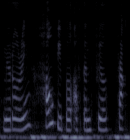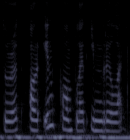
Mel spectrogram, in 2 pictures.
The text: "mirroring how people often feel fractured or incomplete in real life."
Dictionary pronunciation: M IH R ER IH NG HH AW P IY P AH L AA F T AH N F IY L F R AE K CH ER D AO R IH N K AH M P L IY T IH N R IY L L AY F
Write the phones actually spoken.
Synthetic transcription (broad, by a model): M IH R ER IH NG HH AW P IY P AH L AA F T AH N F IY L F R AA K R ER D AO R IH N K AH M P L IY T IH N R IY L L AY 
